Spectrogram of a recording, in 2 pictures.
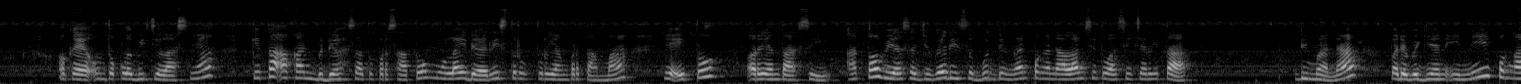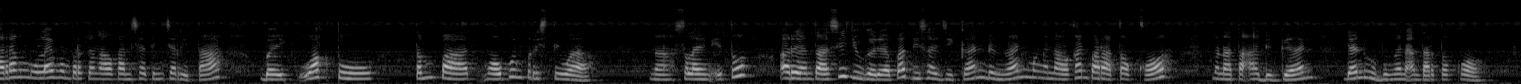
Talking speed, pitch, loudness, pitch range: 110 wpm, 255 Hz, -31 LUFS, 240-285 Hz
